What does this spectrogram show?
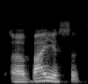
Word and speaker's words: biases: Biases. Yeah, By biases. bias, biases, biases. You pronounce is behind is the second the es you pronounce is s, s. You pronounce s, not pronounce z.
